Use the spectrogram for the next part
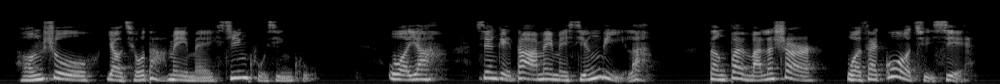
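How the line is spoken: Ingratiating, smiling. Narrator (Chinese): 贾珍陪笑着说

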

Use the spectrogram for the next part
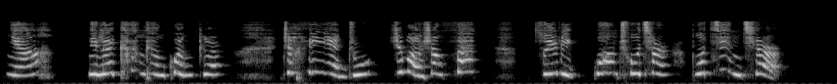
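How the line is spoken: Frightened nurse calling out. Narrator (Chinese): 奶妈吓得叫李瓶儿

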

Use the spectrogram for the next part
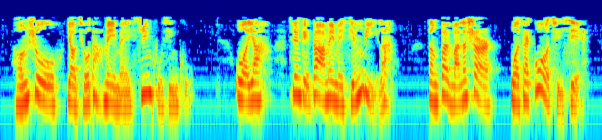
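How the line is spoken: Ingratiating, smiling. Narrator (Chinese): 贾珍陪笑着说

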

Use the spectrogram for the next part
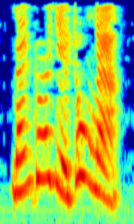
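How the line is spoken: Shouting from outside. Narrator (Chinese): 外面又嚷

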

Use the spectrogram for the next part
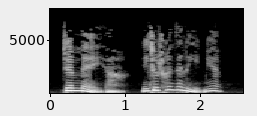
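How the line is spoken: Admiring. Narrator (Chinese): 不禁赞叹说

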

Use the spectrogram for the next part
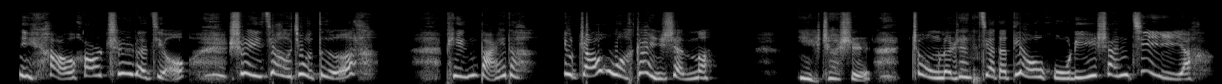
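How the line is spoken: Wailing. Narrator (Chinese): 惠莲放声大哭

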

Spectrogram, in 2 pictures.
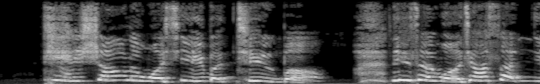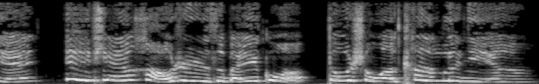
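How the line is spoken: Sobbing. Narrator (Chinese): 西门庆趴在他身上抱着脸哭

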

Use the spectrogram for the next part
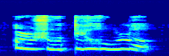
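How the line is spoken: Crying. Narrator (Chinese): 贾兰 哭着说

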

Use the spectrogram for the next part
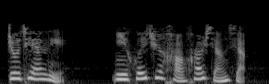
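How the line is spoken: Angry crowd. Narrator (Chinese): 愤怒的群众说

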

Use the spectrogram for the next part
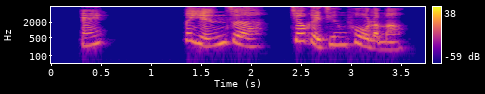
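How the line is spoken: Calling out. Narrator (Chinese): 金莲、玉楼又叫住他

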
